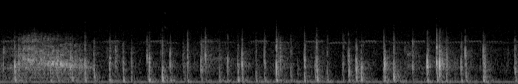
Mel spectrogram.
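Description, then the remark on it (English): Hooves of several ridden horses clip-clop steadily on hard ground as riders approach a hunters' camp at nightfall, a quick irregular run of sharp knocks drawing nearer, with a low steady hum underneath and no voices. “We just gonna ride right up to him, Mr. Dillon?”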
